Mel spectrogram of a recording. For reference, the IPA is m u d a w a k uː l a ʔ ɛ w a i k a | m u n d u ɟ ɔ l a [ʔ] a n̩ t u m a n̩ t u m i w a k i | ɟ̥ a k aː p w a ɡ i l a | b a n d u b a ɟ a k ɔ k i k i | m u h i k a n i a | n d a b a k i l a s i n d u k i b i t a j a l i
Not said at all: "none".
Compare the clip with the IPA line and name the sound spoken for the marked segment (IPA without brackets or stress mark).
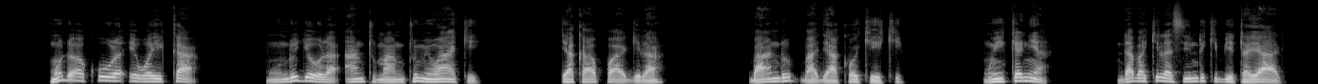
ʔ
